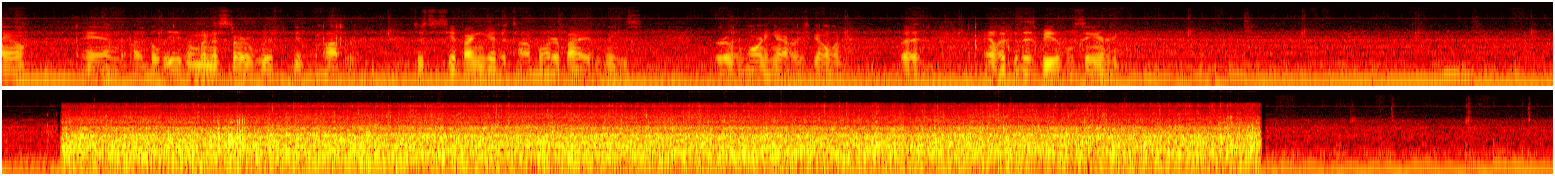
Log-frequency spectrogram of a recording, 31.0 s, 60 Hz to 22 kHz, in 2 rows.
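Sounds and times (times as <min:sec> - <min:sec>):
water rushing through spillway: 0:16.1 - 0:28.1.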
